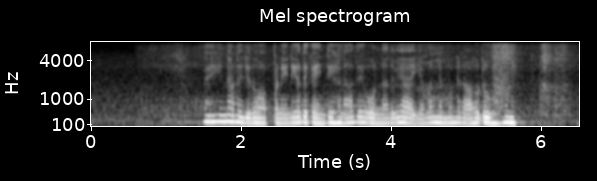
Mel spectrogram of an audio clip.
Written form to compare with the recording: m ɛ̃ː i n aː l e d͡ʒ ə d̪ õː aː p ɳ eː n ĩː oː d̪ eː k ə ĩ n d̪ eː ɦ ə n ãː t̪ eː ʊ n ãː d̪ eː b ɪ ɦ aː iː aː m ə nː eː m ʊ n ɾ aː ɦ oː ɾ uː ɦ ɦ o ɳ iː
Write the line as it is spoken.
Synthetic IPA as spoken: m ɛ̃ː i n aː l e d͡ʒ ə d̪ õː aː p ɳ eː n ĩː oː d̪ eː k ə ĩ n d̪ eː ɦ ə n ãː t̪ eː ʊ n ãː d̪ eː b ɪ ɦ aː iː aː m ə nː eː m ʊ n ɾ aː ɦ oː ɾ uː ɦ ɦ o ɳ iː

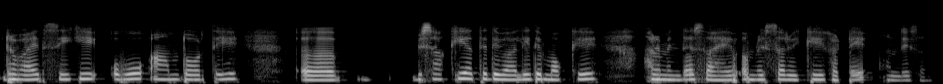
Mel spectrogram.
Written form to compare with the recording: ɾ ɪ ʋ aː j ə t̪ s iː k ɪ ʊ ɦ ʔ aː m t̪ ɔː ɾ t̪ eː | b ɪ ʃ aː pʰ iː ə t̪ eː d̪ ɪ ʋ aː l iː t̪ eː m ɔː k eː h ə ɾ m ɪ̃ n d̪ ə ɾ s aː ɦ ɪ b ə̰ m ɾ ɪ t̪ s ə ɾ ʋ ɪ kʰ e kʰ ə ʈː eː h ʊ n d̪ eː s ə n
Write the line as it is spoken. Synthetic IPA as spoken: ɾ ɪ ʋ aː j ə t̪ s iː k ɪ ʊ ɦ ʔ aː m t̪ ɔː ɾ t̪ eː | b ɪ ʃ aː kʰ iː ə t̪ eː d̪ ɪ ʋ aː l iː d̪ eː m ɔː k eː h ə ɾ m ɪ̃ n d̪ ə ɾ s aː ɦ ɪ b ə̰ m ɾ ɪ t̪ s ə ɾ ʋ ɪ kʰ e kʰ ə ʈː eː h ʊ n d̪ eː s ə n

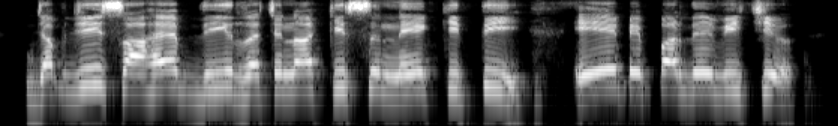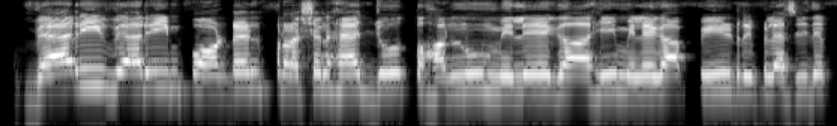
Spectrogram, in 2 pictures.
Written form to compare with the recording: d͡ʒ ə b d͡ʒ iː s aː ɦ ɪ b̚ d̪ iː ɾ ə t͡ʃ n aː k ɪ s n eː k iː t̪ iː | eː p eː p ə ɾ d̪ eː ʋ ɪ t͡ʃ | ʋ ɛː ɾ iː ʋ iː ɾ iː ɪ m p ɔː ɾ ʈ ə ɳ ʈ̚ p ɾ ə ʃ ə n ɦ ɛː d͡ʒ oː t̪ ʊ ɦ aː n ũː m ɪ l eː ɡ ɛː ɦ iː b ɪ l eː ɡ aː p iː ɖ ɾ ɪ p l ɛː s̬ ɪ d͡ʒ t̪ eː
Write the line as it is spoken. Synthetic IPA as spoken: d͡ʒ ə b d͡ʒ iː s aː ɦ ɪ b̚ d̪ iː ɾ ə t͡ʃ n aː k ɪ s n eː k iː t̪ iː | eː p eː p ə ɾ d̪ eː ʋ ɪ t͡ʃ | ʋ ɛː ɾ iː ʋ ɛː ɾ iː ɪ m p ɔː ɾ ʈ ə ɳ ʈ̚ p ɾ ə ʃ ə n ɦ ɛː d͡ʒ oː t̪ ʊ ɦ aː n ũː m ɪ l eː ɡ aː ɦ iː m ɪ l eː ɡ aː p iː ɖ ɾ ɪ p l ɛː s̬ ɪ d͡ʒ d̪ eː

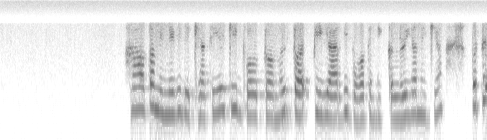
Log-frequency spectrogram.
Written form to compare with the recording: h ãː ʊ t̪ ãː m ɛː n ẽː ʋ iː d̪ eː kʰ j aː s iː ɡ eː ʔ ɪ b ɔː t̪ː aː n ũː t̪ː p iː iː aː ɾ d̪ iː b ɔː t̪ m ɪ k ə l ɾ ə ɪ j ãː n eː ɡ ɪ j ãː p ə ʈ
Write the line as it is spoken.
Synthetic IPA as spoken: h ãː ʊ t̪ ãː m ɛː n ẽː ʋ iː d̪ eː kʰ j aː s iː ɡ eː k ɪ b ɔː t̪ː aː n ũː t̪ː p iː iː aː ɾ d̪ iː b ɔː t̪ n ɪ k ə l ɾ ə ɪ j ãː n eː ɡ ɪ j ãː p ə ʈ

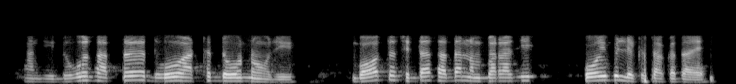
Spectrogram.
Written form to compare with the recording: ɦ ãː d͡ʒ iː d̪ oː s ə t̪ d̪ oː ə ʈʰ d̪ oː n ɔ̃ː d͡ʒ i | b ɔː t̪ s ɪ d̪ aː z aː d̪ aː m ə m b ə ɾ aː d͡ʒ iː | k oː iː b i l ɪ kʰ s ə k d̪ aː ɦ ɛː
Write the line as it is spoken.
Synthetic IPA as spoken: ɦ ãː d͡ʒ iː d̪ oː s ə t̪ d̪ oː ə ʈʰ d̪ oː n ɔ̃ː d͡ʒ iː | b ɔː t̪ s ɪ d̪ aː s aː d̪ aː n ə m b ə ɾ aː d͡ʒ iː | k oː iː b i l ɪ kʰ s ə k d̪ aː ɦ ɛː

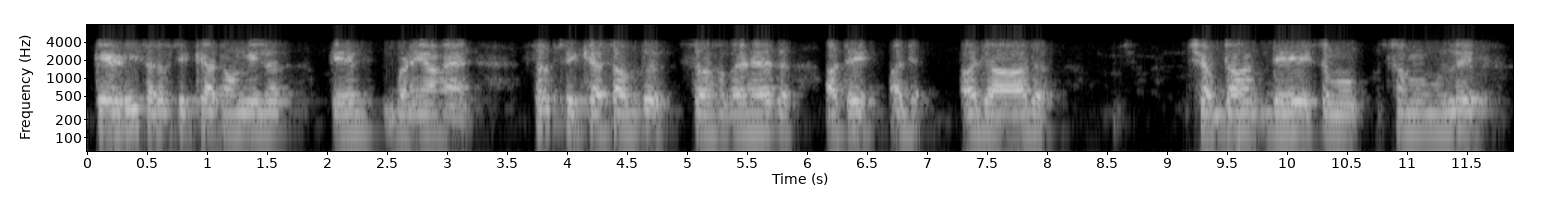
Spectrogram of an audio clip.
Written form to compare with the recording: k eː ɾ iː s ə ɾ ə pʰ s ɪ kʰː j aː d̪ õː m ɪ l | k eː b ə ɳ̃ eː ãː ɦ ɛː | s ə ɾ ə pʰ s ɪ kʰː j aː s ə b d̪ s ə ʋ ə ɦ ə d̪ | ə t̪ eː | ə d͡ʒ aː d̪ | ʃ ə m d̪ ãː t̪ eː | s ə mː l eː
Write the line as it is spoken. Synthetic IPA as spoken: k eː ɽ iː s ə ɾ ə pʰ s ɪ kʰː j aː t̪ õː m ɪ l | k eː b ə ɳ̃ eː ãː ɦ ɛː | s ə ɾ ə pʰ s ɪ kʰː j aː s ə b d̪ s ə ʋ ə ɦ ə d̪ | ə t̪ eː | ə d͡ʒ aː d̪ | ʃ ə b d̪ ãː d̪ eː | s ə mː l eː

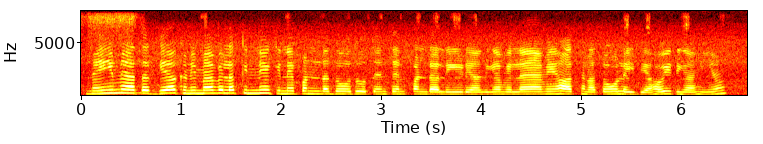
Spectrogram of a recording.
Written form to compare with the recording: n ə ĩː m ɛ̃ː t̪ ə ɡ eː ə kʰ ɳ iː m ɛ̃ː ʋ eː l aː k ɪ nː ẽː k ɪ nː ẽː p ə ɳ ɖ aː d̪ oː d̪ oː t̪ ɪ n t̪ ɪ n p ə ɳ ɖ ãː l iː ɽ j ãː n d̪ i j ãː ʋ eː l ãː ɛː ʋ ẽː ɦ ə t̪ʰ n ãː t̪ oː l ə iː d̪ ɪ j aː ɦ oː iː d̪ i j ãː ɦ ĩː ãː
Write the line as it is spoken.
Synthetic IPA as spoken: n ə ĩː m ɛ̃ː t̪ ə ɡ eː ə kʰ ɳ iː m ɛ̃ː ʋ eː l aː k ɪ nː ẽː k ɪ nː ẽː p ə ɳ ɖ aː d̪ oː d̪ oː t̪ ɪ n t̪ ɪ n p ə ɳ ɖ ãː l iː ɽ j ãː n d̪ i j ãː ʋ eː l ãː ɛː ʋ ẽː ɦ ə t̪ʰ n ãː t̪ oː l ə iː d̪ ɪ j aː ɦ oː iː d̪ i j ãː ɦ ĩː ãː

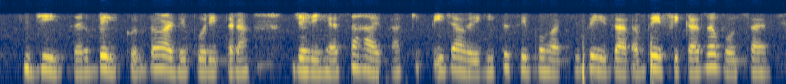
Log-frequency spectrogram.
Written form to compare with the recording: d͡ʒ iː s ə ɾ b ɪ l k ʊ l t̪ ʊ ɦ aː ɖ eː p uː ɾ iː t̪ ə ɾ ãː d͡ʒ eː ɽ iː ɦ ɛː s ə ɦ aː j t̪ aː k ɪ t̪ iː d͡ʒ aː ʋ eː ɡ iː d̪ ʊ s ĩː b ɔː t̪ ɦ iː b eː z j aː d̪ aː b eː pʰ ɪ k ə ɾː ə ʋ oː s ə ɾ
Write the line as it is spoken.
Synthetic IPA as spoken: d͡ʒ iː s ə ɾ b ɪ l k ʊ l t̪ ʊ ɦ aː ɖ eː p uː ɾ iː t̪ ə ɾ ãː d͡ʒ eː ɽ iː ɦ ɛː s ə ɦ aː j t̪ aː k ɪ t̪ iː d͡ʒ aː ʋ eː ɡ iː t̪ ʊ s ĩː b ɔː t̪ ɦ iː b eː z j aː d̪ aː b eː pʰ ɪ k ə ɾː ə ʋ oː s ə ɾ

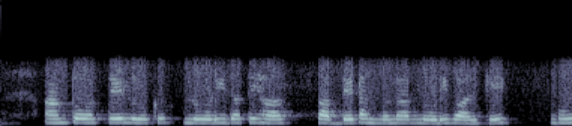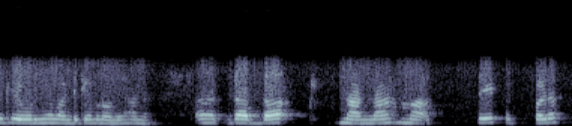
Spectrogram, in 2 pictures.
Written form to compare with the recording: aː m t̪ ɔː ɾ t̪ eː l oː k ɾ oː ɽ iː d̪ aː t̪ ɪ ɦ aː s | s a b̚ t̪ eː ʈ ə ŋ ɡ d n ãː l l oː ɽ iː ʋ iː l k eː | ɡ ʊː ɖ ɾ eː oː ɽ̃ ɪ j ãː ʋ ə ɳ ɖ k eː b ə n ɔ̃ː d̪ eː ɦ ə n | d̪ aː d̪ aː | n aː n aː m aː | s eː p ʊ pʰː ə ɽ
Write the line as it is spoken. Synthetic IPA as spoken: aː m t̪ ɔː ɾ t̪ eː l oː k l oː ɽ iː d̪ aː t̪ ɪ ɦ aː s | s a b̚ d̪ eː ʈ ə ŋ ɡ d n aː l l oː ɽ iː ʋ aː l k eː | ɡ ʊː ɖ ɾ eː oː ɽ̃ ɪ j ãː ʋ ə ɳ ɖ k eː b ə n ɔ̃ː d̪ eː ɦ ə n | d̪ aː d̪ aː | n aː n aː m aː | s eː p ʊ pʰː ə ɽ

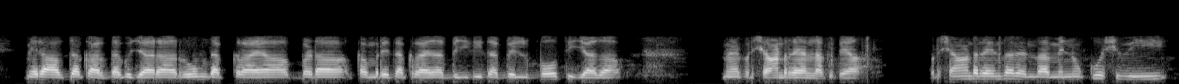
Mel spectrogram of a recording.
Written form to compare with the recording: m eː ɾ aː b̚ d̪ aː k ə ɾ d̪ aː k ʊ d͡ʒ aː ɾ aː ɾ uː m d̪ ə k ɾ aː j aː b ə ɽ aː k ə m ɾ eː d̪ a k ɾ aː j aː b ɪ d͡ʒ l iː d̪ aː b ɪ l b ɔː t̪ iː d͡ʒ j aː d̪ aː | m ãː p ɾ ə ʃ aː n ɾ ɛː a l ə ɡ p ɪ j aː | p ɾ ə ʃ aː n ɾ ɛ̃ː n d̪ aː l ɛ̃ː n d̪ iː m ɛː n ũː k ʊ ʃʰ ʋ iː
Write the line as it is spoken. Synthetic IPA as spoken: m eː ɾ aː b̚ d̪ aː k ə ɾ d̪ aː ɡ ʊ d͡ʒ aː ɾ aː ɾ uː m d̪ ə k ɾ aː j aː b ə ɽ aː k ə m ɾ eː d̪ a k ɾ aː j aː b ɪ d͡ʒ l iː d̪ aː b ɪ l b ɔː t̪ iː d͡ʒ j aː d̪ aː | m ɛ̃ː p ɾ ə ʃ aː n ɾ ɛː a l ə ɡ p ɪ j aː | p ɾ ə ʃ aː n ɾ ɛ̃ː n d̪ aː ɾ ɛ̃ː n d̪ aː m ɛː n ũː k ʊ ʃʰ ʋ iː

